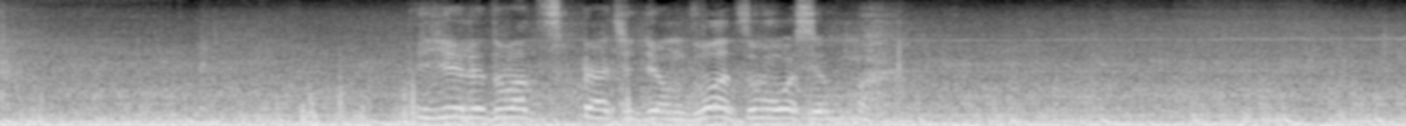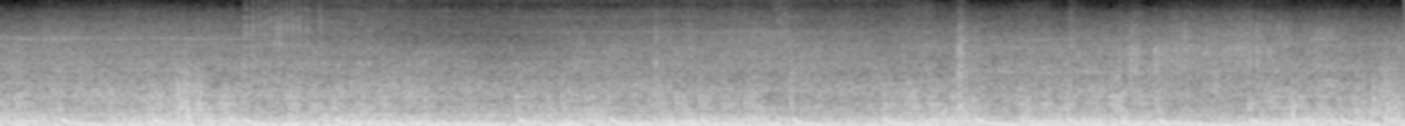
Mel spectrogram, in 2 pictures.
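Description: A strong headwind roars steadily into the microphone throughout a December cycling ride between Adler and Sirius in Sochi, with someone speaking briefly early on.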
